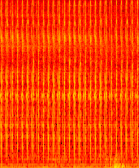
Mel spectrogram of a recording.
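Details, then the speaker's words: Radial shockwave therapy applicator firing over muscle to treat trigger points: fast, regular clicking pulses about nine per second, applicator held in place. "tá então ó tô distribuindo aí esses últimos disparos eu vou fazer movimentando Se necessário né o aplicador na região da musculatura paro mais um"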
